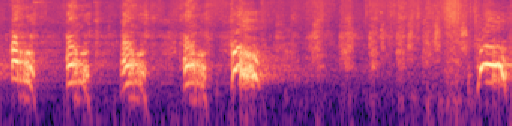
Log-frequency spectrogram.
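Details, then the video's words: Treed coon hounds on a night raccoon hunt, old and young dogs together baying up a tree; five evenly spaced loud barks, then softer distant barking and a final strong bark. "coon dog treed hunting"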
